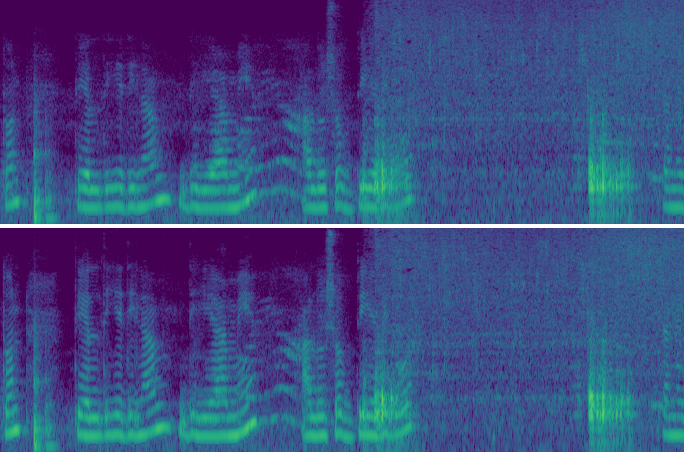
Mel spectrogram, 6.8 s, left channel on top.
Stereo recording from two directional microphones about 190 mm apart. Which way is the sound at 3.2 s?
55° right (ahead or behind).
